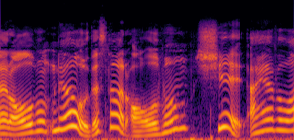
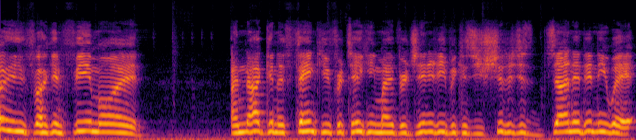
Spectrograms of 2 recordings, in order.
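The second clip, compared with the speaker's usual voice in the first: higher, peevish mock climax voice; Elliot Rodger; 4 semitones higher than usual. Comedian spoofs his nemesis losing virginity, Elliot Rodger impression. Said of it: "this is probably what it would have sounded like".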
